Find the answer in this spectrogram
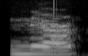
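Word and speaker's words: Nair: you a n a n t h near is spelled n a i r so Anan near memorial fund so but they are saying that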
